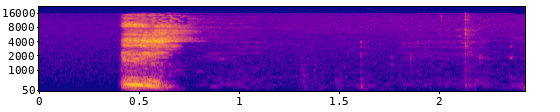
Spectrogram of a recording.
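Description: A man clears his throat once, a short sharp burst just under half a second long, starting about half a second in.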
